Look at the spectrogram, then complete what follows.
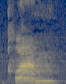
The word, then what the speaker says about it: climb: Climb thì chữ bờ bị câm, cho nên chúng ta sẽ phát âm là climb m nhé, climb.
